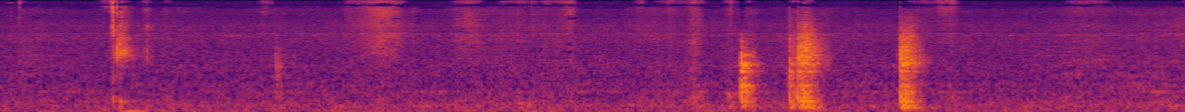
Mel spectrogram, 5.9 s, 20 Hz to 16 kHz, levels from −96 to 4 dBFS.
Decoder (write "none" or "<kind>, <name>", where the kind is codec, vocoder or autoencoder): vocoder, BigVGAN v2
